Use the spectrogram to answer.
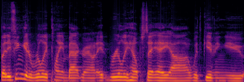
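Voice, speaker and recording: A man with an East Tennessee accent talks at a very fast pace with a medium pitch. His intonation is fairly even, and the recording is very clean with a silent background. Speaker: teacher. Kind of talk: tutorial.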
